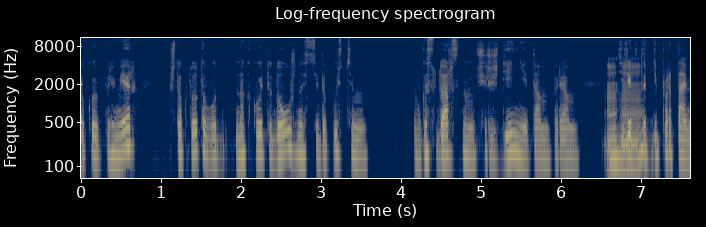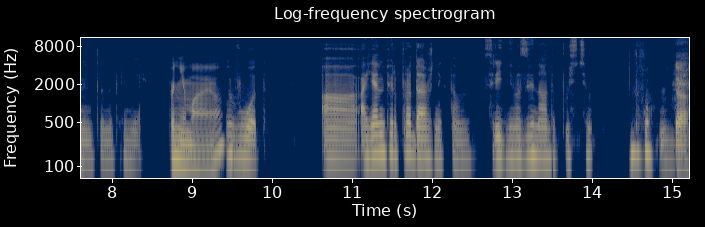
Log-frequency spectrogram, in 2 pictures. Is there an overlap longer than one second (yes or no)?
no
